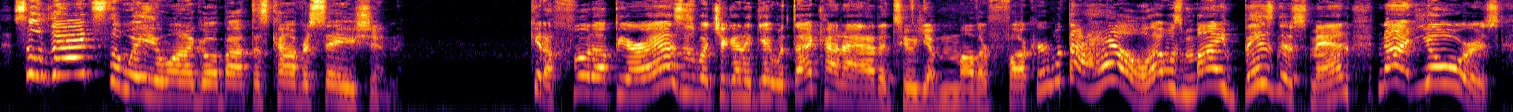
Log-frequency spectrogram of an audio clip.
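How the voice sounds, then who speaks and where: A man voicing a flustered, indignant young man who yells in shrill exasperation. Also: big pitch swings, normal speed, exaggerated voice. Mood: outraged.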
